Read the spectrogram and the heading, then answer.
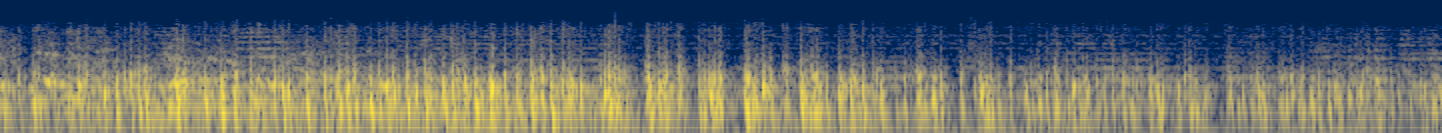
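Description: Hoofbeats of several horses being ridden off, a dense, rapid clatter that keeps going loudly throughout.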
